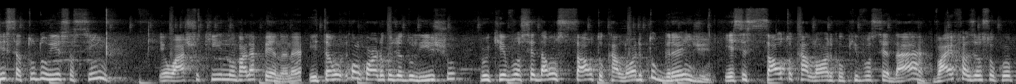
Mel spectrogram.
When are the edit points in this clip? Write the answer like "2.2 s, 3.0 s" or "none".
3.5 s, 6.5 s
